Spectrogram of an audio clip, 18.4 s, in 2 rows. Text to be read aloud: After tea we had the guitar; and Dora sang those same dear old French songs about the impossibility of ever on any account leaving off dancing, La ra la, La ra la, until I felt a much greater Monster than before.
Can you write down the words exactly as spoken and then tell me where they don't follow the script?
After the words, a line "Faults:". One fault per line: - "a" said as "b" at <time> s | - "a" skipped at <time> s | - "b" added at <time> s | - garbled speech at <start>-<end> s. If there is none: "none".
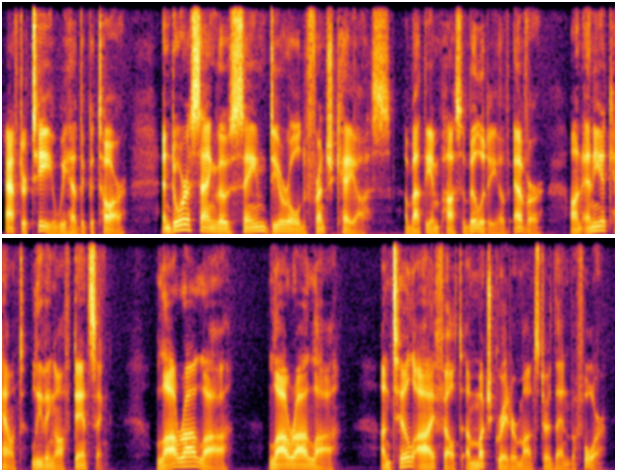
After tea we had the guitar; and Dora sang those same dear old French chaos about the impossibility of ever on any account leaving off dancing, La ra la, La ra la, until I felt a much greater Monster than before.
Faults:
- "songs" said as "chaos" at 5.0 s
